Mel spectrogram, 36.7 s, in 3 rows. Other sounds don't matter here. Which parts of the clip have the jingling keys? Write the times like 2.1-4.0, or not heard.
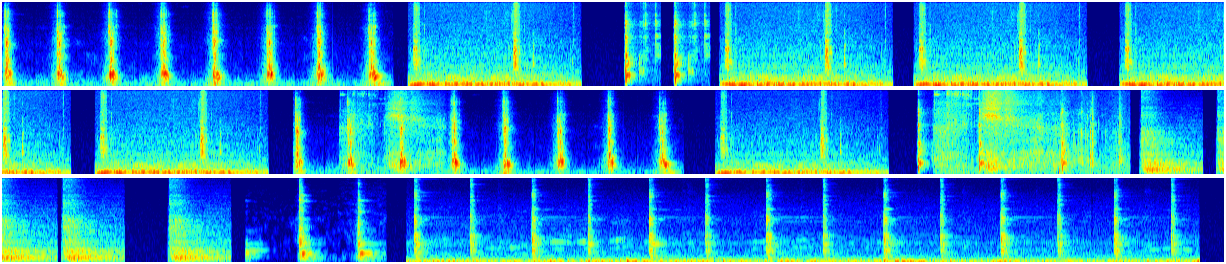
15.6-16.6, 21.5-23.5.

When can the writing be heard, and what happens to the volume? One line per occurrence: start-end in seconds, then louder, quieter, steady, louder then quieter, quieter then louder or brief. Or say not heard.
not heard.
